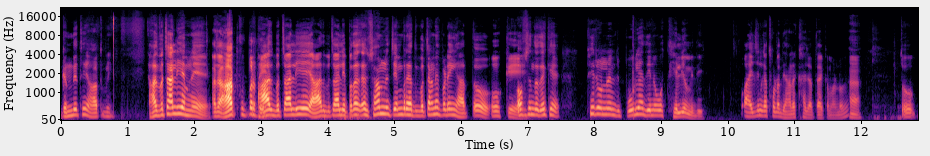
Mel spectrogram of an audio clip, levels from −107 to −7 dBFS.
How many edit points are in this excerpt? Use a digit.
0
